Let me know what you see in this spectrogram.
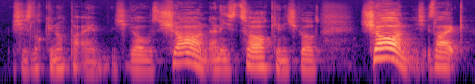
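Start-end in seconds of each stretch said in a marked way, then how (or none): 3.6-4.2 imitating a louder, higher second call; insistent call. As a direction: call up to someone who hasn't answered. Customer calls him a second time.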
